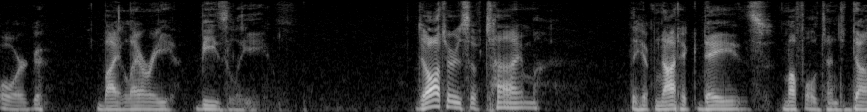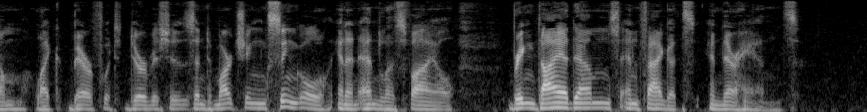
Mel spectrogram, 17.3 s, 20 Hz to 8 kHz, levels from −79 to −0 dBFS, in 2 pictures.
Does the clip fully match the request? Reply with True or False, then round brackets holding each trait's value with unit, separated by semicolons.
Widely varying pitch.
False (3.9 semitones)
